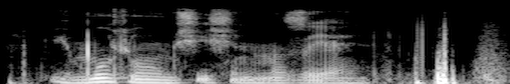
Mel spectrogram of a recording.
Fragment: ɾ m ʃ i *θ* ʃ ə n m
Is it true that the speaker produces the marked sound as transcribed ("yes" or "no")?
no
